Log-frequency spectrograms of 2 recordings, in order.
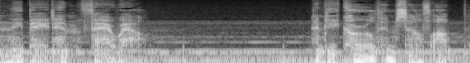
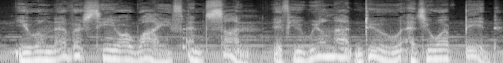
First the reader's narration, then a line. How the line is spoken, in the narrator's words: said they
